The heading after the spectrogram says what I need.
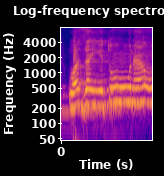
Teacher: وَزَيْتُونًا وَنَخْلًا، یہاں تا کے اوپر تنوین ہے اور اس کے بعد میں واو ہے۔ تنوین کے بعد میں واو آتا ہے تو وہاں پر بھی غنہ کر کے پڑھتے ہیں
